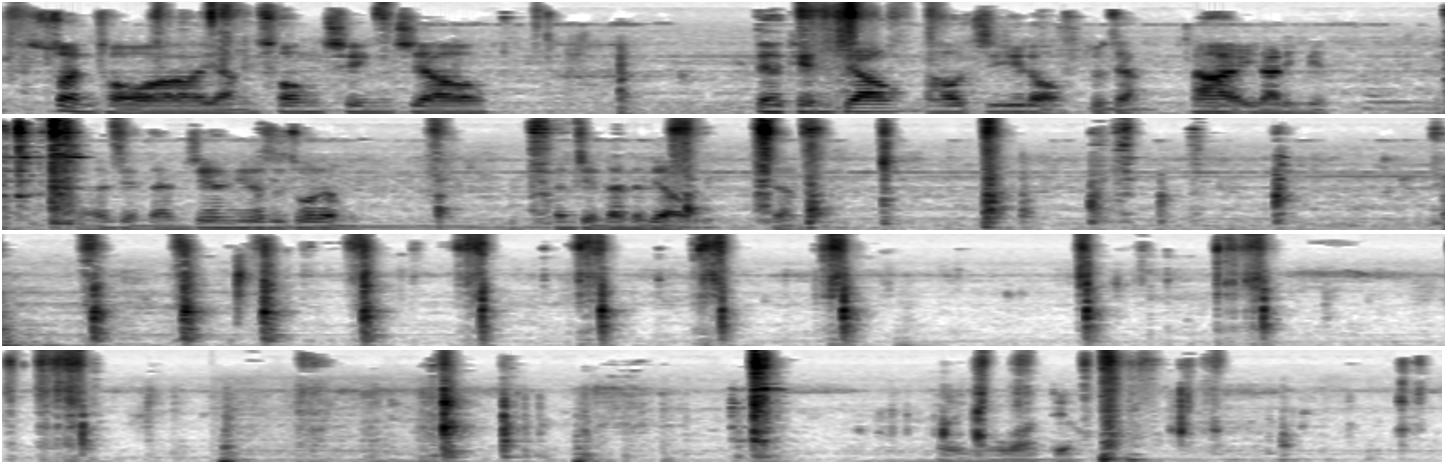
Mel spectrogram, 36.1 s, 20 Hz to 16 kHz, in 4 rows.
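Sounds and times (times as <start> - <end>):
knife chopping on wooden board: 13.2 - 16.4, 18.5 - 23.6.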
